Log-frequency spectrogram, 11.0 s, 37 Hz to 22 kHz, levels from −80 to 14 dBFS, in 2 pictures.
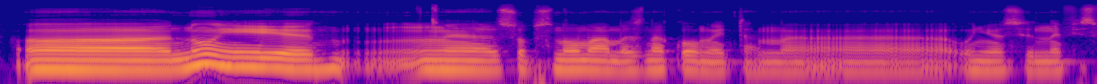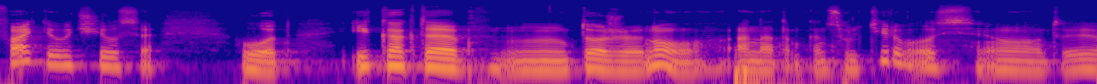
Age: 20-39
